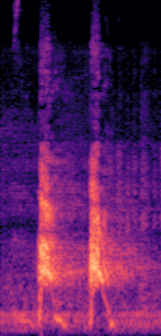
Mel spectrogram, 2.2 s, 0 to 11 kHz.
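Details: Two forceful, rough barks from an adult Labrador, spaced roughly 0.7 seconds apart, each sharp at onset and falling away quickly, with faint low rumble beneath.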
